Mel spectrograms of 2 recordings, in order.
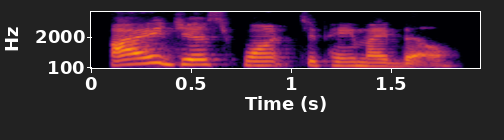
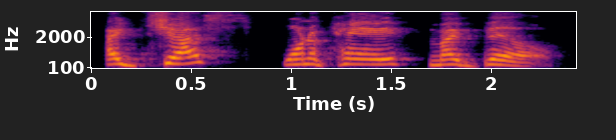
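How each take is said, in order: First: It is said in a calm, neutral tone. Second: It is said in a strained, frustrated tone.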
